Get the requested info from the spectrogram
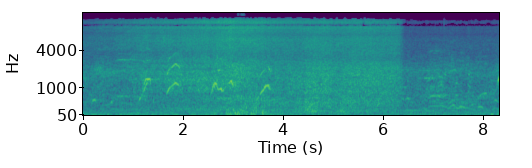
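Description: Water rushing and spraying as riders slide down a foam water slide and splash into its run-out, with short voices calling out over it. The rush stops abruptly about six seconds in.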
